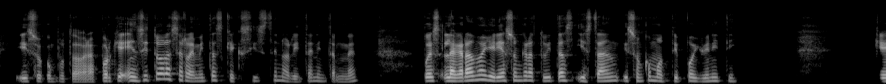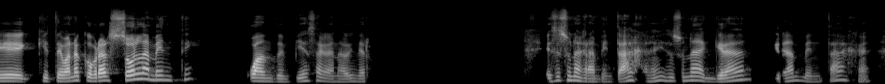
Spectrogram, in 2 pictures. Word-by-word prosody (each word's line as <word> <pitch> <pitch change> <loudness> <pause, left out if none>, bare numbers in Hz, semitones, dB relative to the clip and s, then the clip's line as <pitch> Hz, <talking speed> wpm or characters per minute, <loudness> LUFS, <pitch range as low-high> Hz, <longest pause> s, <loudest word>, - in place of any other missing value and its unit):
y 145 - -4
su 150 -1 -4
computadora 135 -1 -7
porque, 160 +2 -1
en 175 -2 -2
sí, 210 +3 -5
todas 250 +4 -2
las 245 -3 -2
herramientas 165 +2 -5
que - - -9
existen 165 +5 -12
ahorita 130 -6 -11
en 165 - -13
internet, 145 +1 -13 0.6
pues 170 0 -1
la 160 - +6
gran 180 +5 +4
mayoría 180 -5 +1
son 185 +1 -1
gratuitas 185 -1 -4
y - - -8
están 165 +3 -3
y 165 - -6
son 160 -2 -2
como 175 -4 -8
tipo 165 - -7
Unity 150 0 -10 1.4
que 150 -2 +5
que 155 - -6
te 145 - +1
van 150 +5 +7
a - - +6
cobrar 175 +2 +7
solamente 215 +2 +4 0.4
cuando 150 -3 +4
empiezas 155 +7 -9
a 170 - -1
ganar 130 -2 -6
dinero. 135 0 -10 1.7
Esa 150 +5 -5
es 185 - +3
una 190 -2 +1
gran 140 -1 -3
ventaja, 140 +3 -1
¿eh? 185 - -10
Eso 170 - -11
es 165 - -2
una 185 0 0
gran, 155 +10 +1 0.2
gran 175 +2 -3
ventaja. 140 +10 -10
165 Hz, 175 wpm, -25 LUFS, 150-185 Hz, 1.7 s, van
